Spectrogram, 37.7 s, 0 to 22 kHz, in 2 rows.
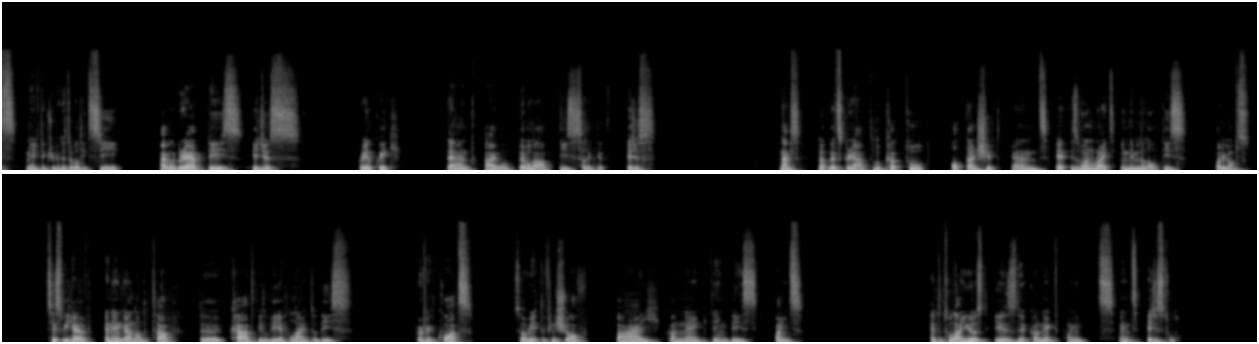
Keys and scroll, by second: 0.1 c, 1.4 2, 8.6 m, 8.9 s, 12.5 k, 12.8 l, 17.2 3, 18.3 e, 19.6 3, 19.8 e, 21.4 2, 22.9 3, 25.8 1, 29.8 m, 33.2 ctrl+z, 37.1 m.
